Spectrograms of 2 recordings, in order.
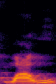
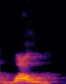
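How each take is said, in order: First: The word ends with an added vowel. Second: The word ends on a silent consonant. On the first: The speaker calls it wrong. "Jangan dibaca wawu" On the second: The speaker calls it right. "tapi wow, karena belakangnya mati"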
